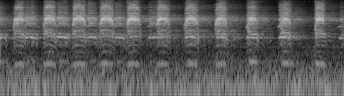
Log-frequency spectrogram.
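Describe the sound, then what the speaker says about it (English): Guinea fowl calling in a steady series of about ten harsh, metallic, rhythmic cries, close and loud with no other sounds. "Guinea fowl."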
